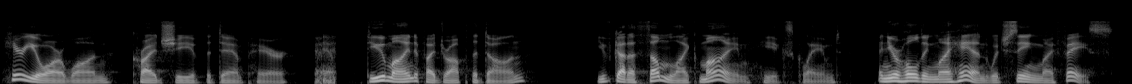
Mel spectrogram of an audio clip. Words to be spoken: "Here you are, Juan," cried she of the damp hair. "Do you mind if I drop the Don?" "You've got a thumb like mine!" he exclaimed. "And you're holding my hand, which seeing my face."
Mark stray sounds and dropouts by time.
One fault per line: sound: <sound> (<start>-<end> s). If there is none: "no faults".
sound: laugh (3.1-3.4 s)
